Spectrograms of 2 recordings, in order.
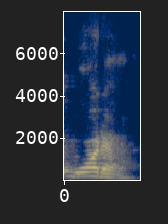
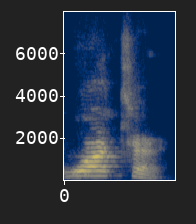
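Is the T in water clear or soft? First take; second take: soft; clear. First: The T in the middle is soft, not clearly released. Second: The T in the middle is clearly pronounced. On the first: "I didn't say water" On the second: "I pronounced the T"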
